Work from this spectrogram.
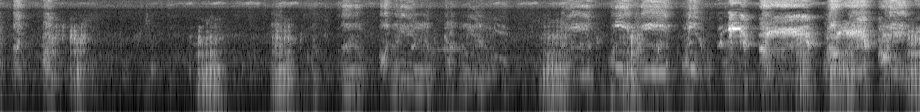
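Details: Mother pig calling piglets to feed: soft, evenly spaced grunts about every half second, then building to loud, high-pitched squealing and rapid grunting toward the end.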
